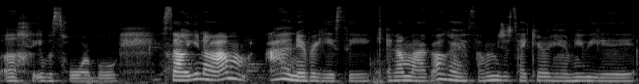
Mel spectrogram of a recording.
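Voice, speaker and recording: A woman's voice: fairly low pitch, pushed and bright. Congested woman chatting to camera. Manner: chatty, addresses viewers as y'all. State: congested from a cold. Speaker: vlogger. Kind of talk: casual chat to camera. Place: dining room at home, indoors. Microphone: handheld phone at arm's length.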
